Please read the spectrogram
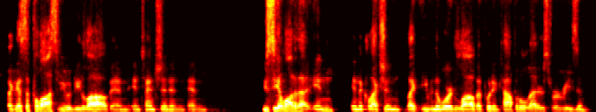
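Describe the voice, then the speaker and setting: A man's voice: medium pitch, poor audio. A man talking casually and reflectively as a guest author, earnest and repeating words as he thinks aloud. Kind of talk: casual, reflective interview chat.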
